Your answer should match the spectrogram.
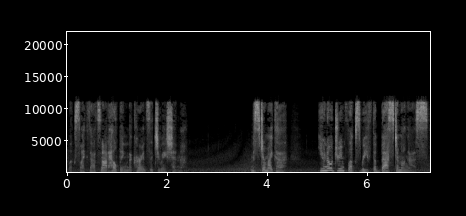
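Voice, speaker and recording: A woman's voice: medium pitch, normal speed, long pauses, slight background noise, close to an everyday voice. A woman playing a poised, diplomatic young leader in a video game, polite and composed. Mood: composed, concerned.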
